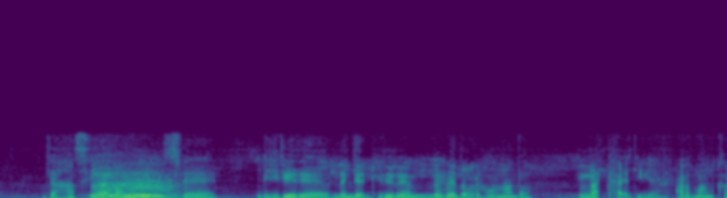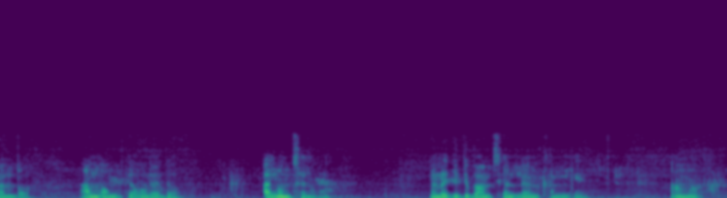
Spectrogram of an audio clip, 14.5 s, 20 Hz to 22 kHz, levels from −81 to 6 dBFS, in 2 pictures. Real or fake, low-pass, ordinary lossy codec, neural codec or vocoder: fake; 7.2 kHz; none; codec, 32 kHz, 1.9 kbps, SNAC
